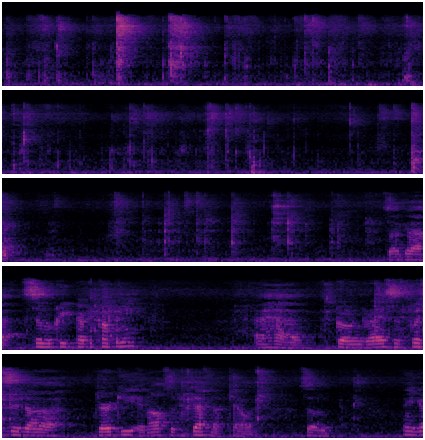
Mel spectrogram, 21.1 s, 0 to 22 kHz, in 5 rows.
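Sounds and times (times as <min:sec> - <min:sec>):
package handling knocks and rustles: 0:00.0 - 0:07.3
low steady hum: 0:00.0 - 0:21.0.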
